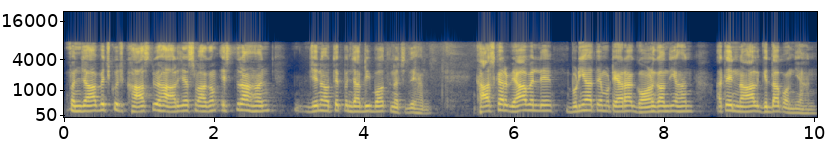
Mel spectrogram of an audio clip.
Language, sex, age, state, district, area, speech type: Punjabi, male, 30-45, Punjab, Fatehgarh Sahib, urban, spontaneous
